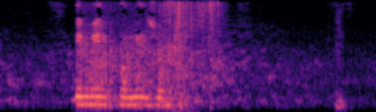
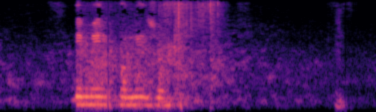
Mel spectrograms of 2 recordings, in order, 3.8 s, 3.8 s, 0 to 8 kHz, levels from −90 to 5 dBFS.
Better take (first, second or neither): second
